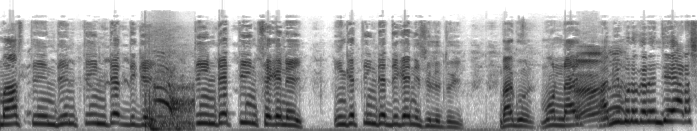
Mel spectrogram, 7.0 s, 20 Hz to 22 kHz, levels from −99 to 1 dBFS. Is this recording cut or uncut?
cut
